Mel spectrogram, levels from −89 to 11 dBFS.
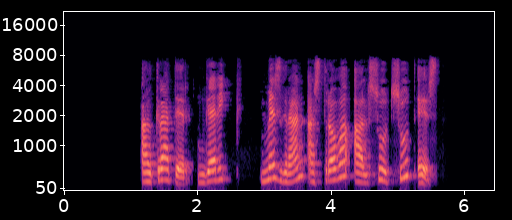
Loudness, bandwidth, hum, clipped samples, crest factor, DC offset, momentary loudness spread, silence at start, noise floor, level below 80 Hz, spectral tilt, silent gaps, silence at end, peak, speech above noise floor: -17 LUFS; 8 kHz; none; under 0.1%; 18 dB; under 0.1%; 7 LU; 1.15 s; under -90 dBFS; -66 dBFS; -3 dB/octave; none; 0.9 s; 0 dBFS; over 73 dB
